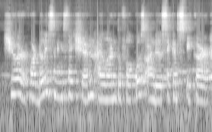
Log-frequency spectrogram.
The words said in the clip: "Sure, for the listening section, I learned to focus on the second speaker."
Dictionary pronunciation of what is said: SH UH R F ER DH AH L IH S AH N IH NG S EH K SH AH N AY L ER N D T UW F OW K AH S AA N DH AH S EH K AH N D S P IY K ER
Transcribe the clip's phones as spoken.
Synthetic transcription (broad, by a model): SH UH R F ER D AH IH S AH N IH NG S EH K SH AH N AY L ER N T UW F OW K AH S AA N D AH S EH K AH N D S P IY K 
